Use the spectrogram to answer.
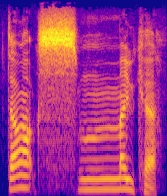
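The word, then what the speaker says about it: Dark Smoka: racer here dark smoker that's how you correctly say his names dark smoker now I've had a chat with dark smoker due in a week and he's cuz I keep saying his name's dark smoker and the reason I say it's dark smokers cuz you spell he spells it s mo ka but he says the actual correct pronunciation is dark smoker and I said well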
